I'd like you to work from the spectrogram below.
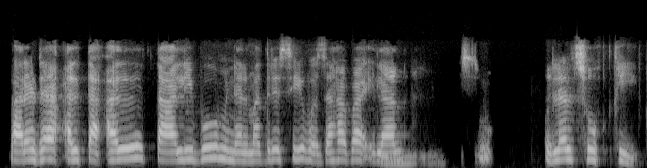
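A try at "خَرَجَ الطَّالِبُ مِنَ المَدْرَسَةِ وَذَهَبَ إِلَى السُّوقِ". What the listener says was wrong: हाँ, टांग तोड़ तोड़ के पढ़े, मिला के पढ़िए पूरा एक साथ। हाँ, शमसिया खमरिया पढ़ा है ना, तो खरजा अत्तालिबी क्यों पढ़ रहे हैं आपको? बोले खरजत तालिबु मिनल मदरसती व ज़हबा इला सूक़, ऐसा बोलिए, मिला के पढ़िए फिर।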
